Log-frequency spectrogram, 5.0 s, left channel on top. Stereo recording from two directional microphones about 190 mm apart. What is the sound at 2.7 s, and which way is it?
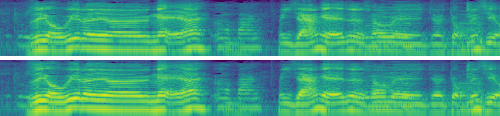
Speech, 40° right (ahead or behind).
